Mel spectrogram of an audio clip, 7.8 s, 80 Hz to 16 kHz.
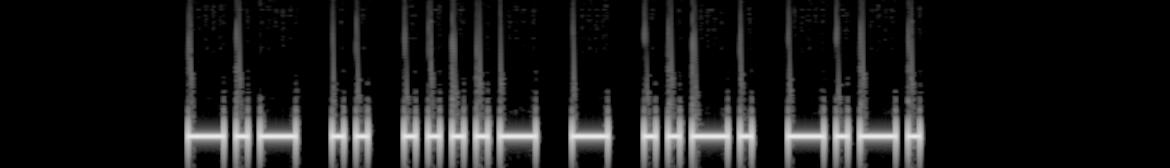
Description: Morse code, heard as a keyed tone, about 15 wpm, 700 Hz. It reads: KI4TFC
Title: USA Call Signs - 6 Characters - Repeated 3x - 15wpm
